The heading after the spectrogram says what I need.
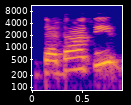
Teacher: దదాతిలో gives అనే దాంట్లో రెండు ఒకటే దాల్ వస్తాయి. ప్లెయిన్ దాల్, అల్ప ప్రాణాలు వస్తాయి.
